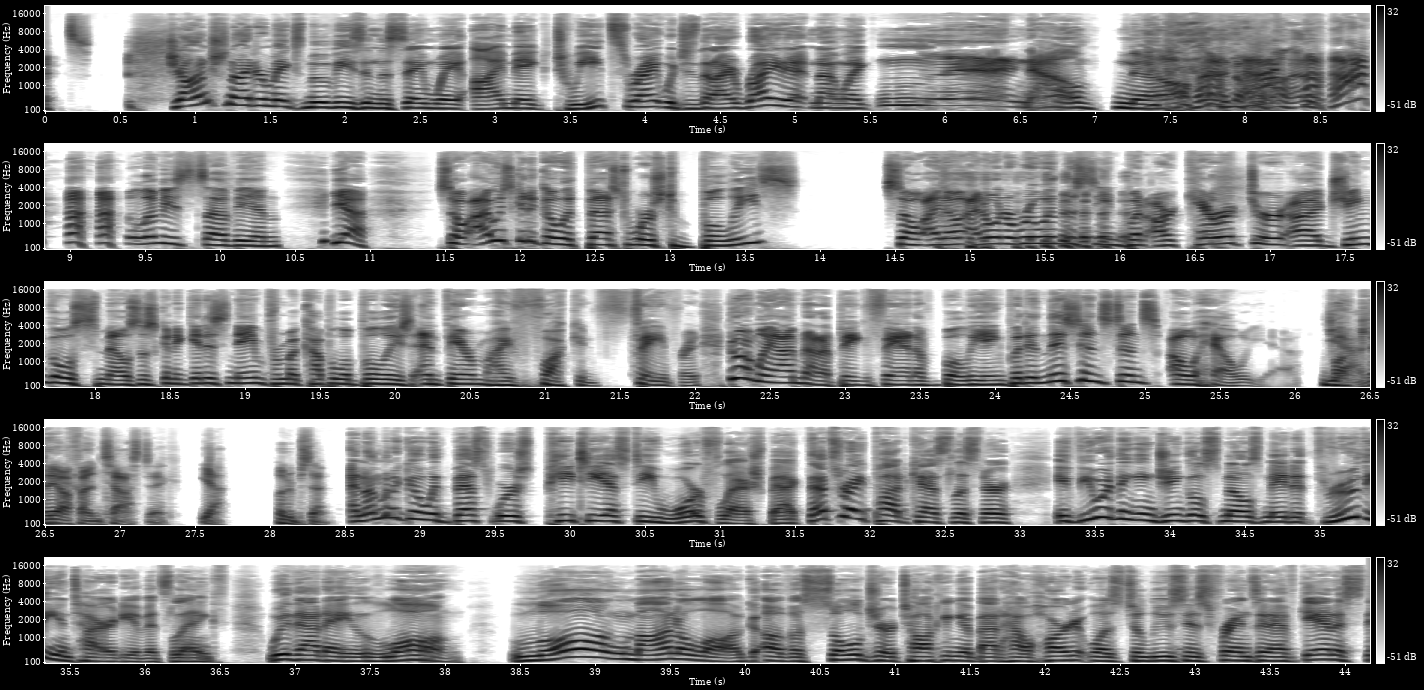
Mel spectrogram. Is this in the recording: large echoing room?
no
